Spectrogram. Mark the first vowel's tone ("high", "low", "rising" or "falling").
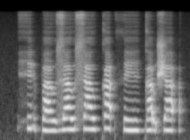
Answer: falling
